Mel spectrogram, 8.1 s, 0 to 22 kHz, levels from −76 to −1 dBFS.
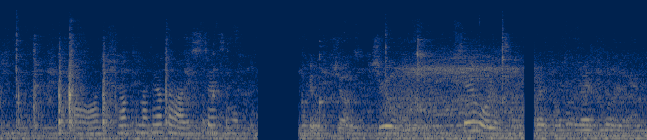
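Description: At 3.22 s the sound mutes for about 0.56 s, then again from 6.55 to 6.72 s: a digital broadcast dropout, where the receiver stopped getting valid frames and went silent until good ones arrived. Both show as flat waveform gaps and blank spectrogram columns.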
